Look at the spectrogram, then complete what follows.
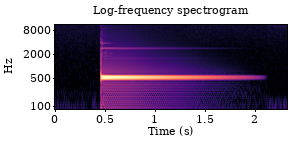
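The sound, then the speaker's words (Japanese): A single clear electronic chime, marking the end of a dialogue in an English listening test broadcast, strikes once and rings out with a steady tone, fading smoothly over about a second and a half in otherwise silent surroundings. “それぞれの対話の最後に次のチャイムが鳴ります。”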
